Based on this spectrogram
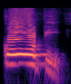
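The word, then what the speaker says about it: कोऽपि: It is to be pronounced as kopi. Means ko. Ko little one time you have to extend.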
